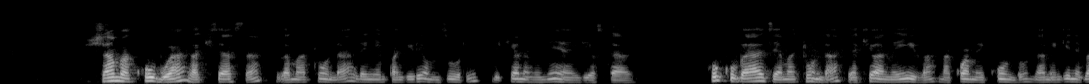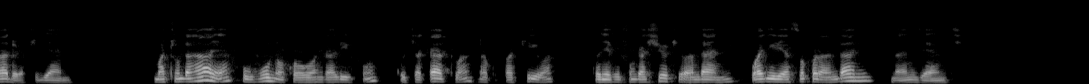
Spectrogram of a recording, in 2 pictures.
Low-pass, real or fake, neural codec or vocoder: 7.2 kHz; fake; codec, 16 kHz in and 24 kHz out, 2.2 kbps, FireRedTTS-2 codec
